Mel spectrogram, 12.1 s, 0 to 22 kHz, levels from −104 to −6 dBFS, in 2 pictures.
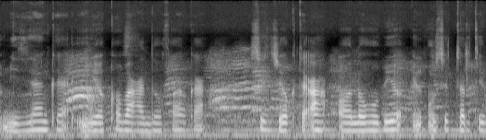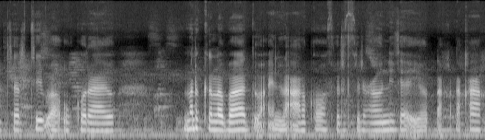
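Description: No technical faults can be heard in this speech at any point.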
